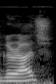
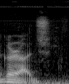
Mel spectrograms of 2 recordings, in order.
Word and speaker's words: garage: he to clean the garage or him so obviously the correct answer is him hari's mom asked him to clean the garage it's not garage it's garage a student at an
